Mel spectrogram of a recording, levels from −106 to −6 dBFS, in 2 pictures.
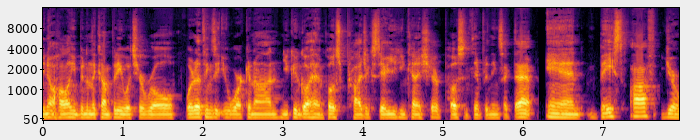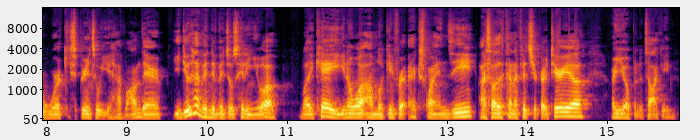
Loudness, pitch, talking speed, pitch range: -16 LUFS, 105 Hz, 310 wpm, 100-115 Hz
